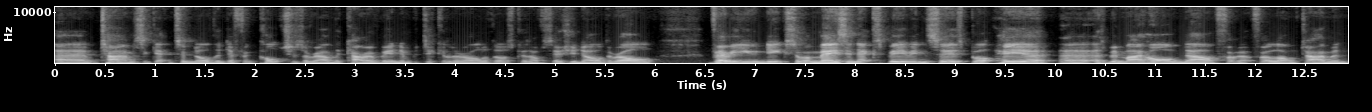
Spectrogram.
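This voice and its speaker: A fairly quick, flat, monotone delivery in a northwest English accent, with hardly any pauses. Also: man, very deep, low pitch for a man. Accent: broad northwest English. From northern England, Manchester. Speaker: telecom executive. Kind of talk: live interview. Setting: video link from office. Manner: hesitant with fillers.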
